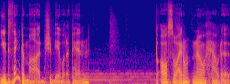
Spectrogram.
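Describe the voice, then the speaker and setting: Music plays in the background as a man talks at a moderate pace. His medium-pitched voice is breathy, with lively intonation. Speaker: streamer. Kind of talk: live gameplay stream commentary. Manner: casual, chatty with filler words.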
